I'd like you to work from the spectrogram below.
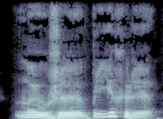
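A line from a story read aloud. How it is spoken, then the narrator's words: Sleepy question. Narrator (Russian): сонно спросила она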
